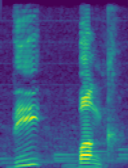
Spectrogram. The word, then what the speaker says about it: Bank: हैं सिर्फ इसकी पन्ना स्टेशन डिफरेंट है इसको प्रोनाउंस करते हैं दी बंक जर्मनी में मौजूद का एक अकाउंट होता है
